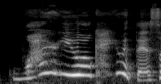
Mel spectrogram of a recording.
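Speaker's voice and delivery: high, loud incredulous question; exasperated disbelief. Retold or imitated. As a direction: ask it as if you can't believe it. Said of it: "And I'm like".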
